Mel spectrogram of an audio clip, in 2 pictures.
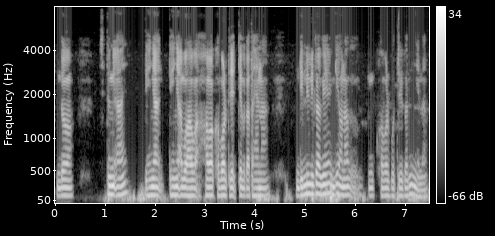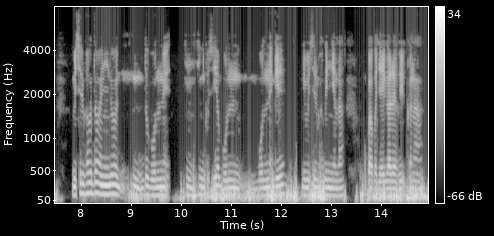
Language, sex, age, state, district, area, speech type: Santali, male, 30-45, West Bengal, Purulia, rural, spontaneous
